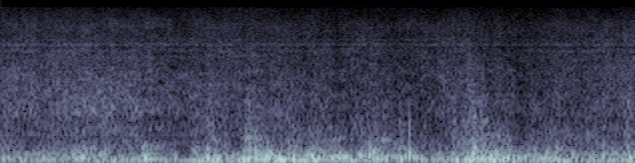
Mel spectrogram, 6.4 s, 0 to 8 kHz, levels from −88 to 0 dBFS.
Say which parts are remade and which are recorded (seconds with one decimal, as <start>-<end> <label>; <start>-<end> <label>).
0.0-6.4 remade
